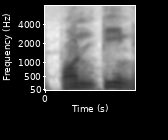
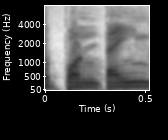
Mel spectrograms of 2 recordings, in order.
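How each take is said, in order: First: पोंटीन with a long "ee" in the last syllable; corrected pronunciation. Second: पोंटाइन with a long "ai" in the last syllable; common mispronunciation. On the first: Teacher correcting students on a mountain name, corrected पोंटीन ending in "-een". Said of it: "but पोंटीन है". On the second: Teacher quoting how many people say it, common mispronunciation पोंटाइन ending in "-ain". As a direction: say पोंटाइन, ending like English "tine". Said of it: "बहुत सारे लोग इसको पोंटाइन कहते हैं". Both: Shown as a demonstration.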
